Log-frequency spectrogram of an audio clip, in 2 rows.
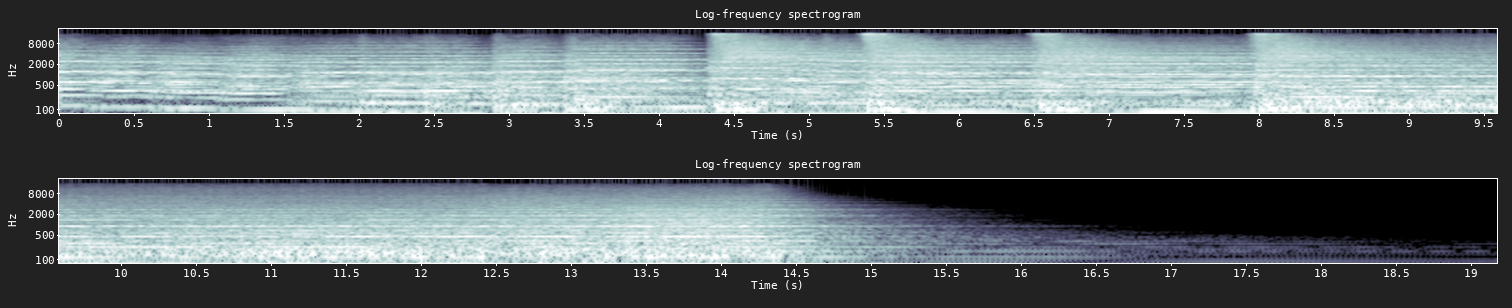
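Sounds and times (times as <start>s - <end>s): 
national anthem: 0.0s - 15.0s.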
